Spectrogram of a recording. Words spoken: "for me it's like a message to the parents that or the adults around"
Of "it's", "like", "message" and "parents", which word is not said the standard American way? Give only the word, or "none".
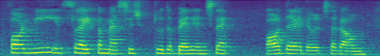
parents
